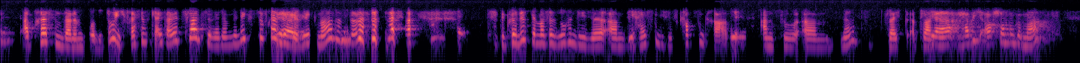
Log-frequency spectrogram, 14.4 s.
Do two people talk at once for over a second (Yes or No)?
No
